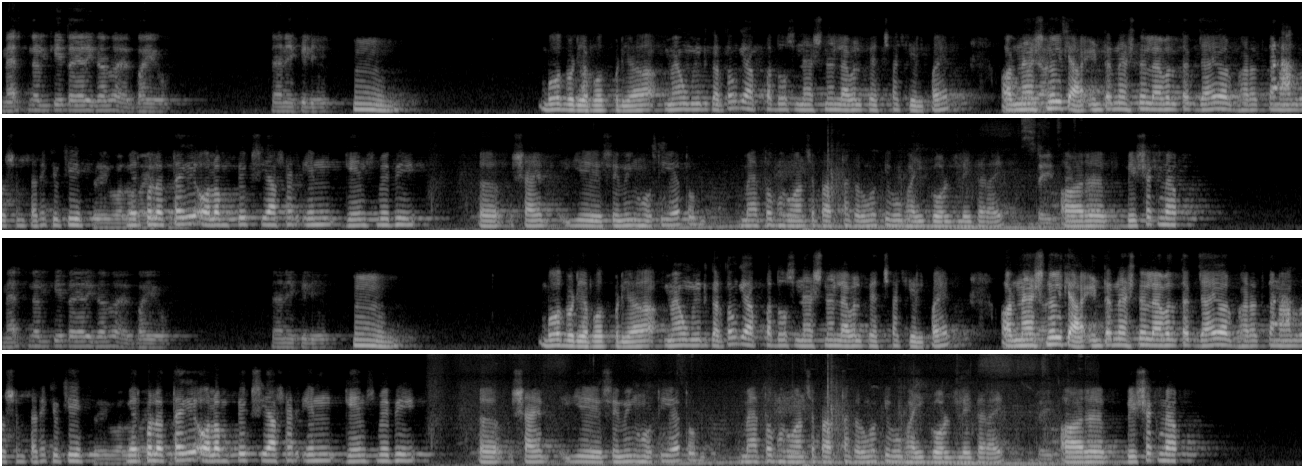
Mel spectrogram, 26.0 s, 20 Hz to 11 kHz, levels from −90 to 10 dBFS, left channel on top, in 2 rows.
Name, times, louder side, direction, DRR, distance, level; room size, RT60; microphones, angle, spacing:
voice 1, 0.0-1.7 2.7-3.3 5.8-5.9 10.0-10.5 12.7-13.0 13.9-14.8 23.4-24.2, left 2 dB, 75° left, 1.0 m, -39 dB
voice 2, 3.5-4.0 5.4-9.5 10.0-13.8 14.2-17.1 17.8-20.0 20.4-23.0 23.6-24.8, right 3 dB, 50° right, 1.2 m, -29 dB
sound 1, 17.2-24.0, right 2 dB, 85° right, 1.1 m, -44 dB
29.0 x 19.0 x 10.0 m
head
